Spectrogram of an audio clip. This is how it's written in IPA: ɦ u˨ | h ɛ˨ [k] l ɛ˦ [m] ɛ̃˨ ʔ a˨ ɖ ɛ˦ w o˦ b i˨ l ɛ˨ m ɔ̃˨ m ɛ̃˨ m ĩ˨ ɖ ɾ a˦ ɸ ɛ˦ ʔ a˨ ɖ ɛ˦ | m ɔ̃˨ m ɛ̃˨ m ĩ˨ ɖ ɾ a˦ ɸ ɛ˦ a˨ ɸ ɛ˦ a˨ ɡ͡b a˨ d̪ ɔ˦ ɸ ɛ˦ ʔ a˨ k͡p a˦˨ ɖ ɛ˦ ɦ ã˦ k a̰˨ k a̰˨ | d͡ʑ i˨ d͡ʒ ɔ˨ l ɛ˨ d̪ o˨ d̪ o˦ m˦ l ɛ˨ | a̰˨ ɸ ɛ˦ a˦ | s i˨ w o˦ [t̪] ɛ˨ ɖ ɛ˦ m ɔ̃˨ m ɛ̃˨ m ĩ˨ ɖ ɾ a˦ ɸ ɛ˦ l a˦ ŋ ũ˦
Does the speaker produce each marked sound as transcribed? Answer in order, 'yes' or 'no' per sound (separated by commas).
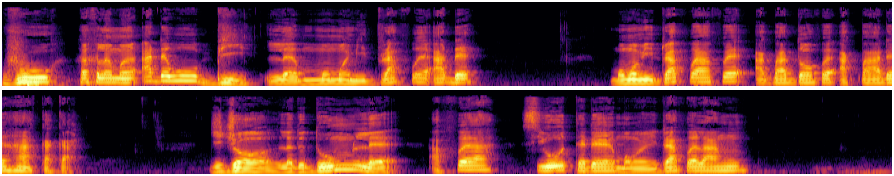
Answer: no, yes, yes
